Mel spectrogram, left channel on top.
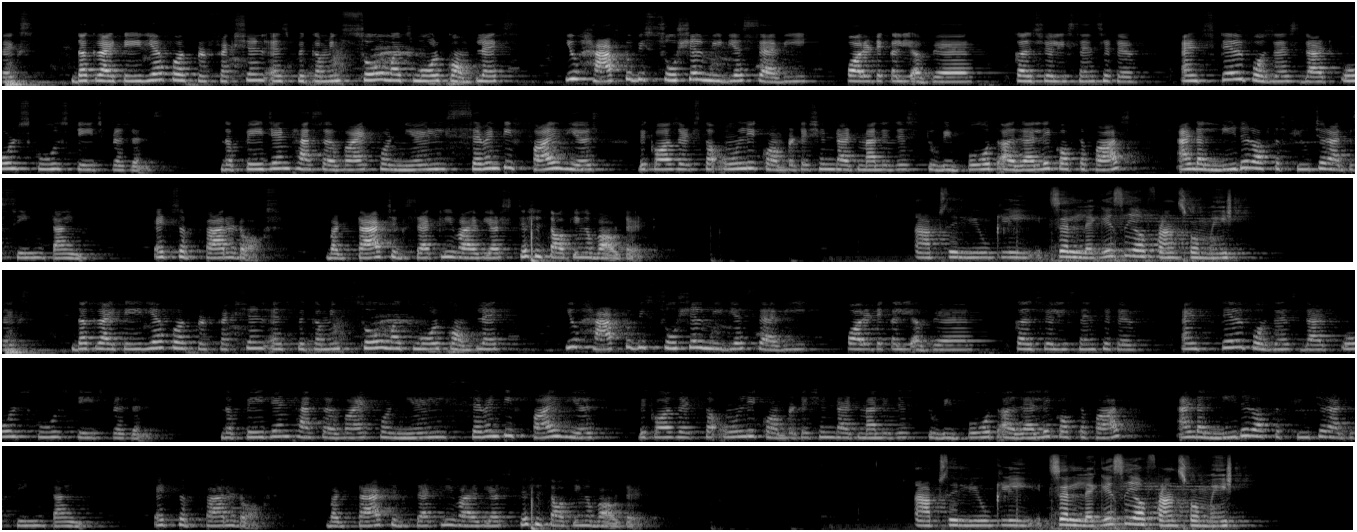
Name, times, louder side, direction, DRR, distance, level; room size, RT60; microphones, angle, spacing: voice 1, 0.0-5.0 5.6-8.0 8.5-9.7 10.1-11.4 11.8-15.0 15.7-19.5 19.9-24.8 25.3-28.0 28.6-29.7 30.3-33.5, left 5 dB, 75° left, 0.8 m, -27 dB
voice 2, 36.2-39.4, right 3 dB, 30° right, 1.4 m, -24 dB
28.5 x 12.5 x 7.6 m
head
